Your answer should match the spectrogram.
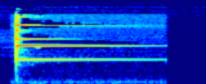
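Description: A single bell-like ding, struck once and ringing out with a clear pitch, fading away over about a second and a half.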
